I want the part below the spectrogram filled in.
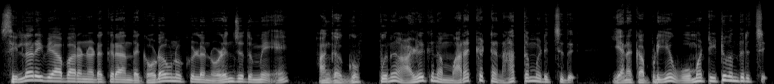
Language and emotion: Tamil, disgusted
